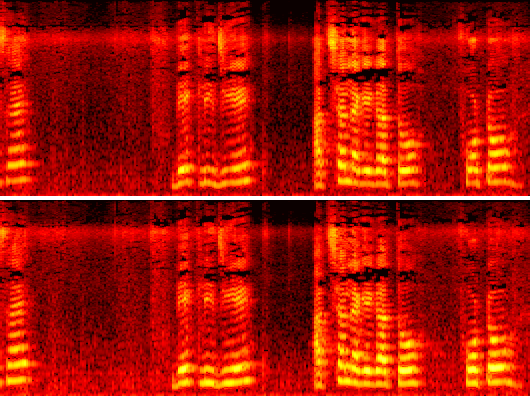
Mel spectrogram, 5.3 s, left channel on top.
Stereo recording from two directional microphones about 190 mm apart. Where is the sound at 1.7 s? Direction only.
25° left (ahead or behind).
